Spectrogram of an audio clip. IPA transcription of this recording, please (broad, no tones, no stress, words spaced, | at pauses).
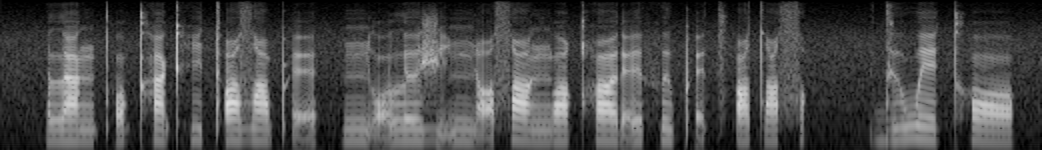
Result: laŋtʼɔkʰakʰi tʼɘzˤapʼɛ̰ | ɲɔ̰ lɘʒḭ ɲɛ̰sˤɐɪ̯ ŋɔqʰoə̯ɾɛ̰ɪ̯ θɨpʼɛ̰t͡sʼutˤɐsˤ | dɨ we kʰɔ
